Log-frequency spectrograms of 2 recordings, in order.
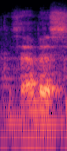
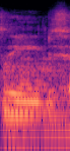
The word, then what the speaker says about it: Zebes: The galaxy is at I first battled the Metroids on planet Zeus, Zebus Zebes, however you guys prefer to pronounce it.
